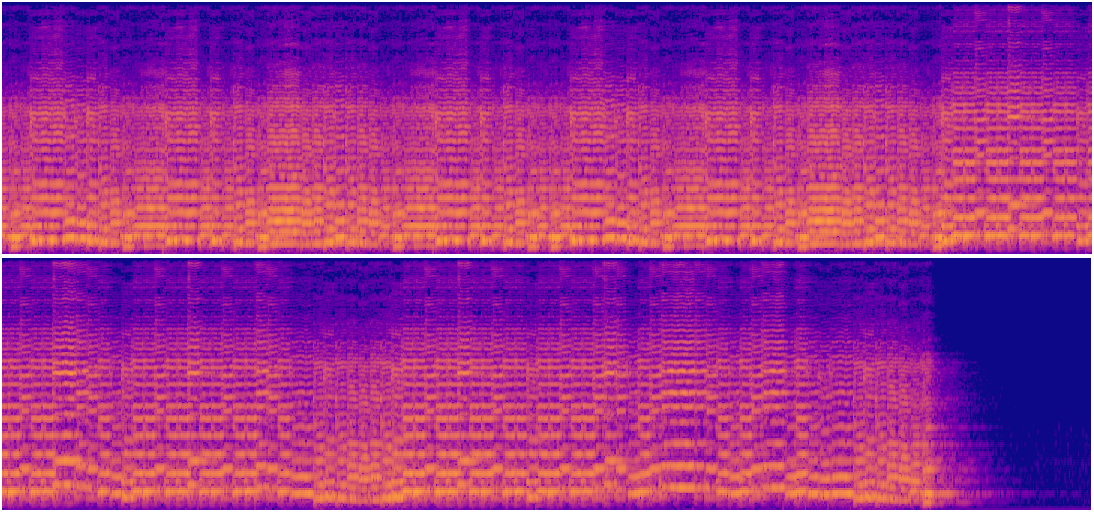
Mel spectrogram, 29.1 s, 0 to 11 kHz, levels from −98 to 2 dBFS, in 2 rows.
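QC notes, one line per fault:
No faults found on this clip; nothing to log.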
